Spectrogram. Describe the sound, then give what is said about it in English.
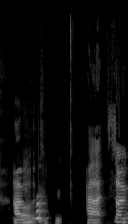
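A dog with laryngeal paralysis clears its throat with a few short, throaty, rumbling vocal bursts, grumbly and almost bark-like, separated by brief pauses. “He has laryngeal paralysis, in case you're wondering what's happening. He's just clearing his throat.”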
